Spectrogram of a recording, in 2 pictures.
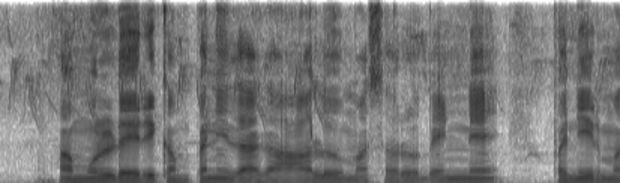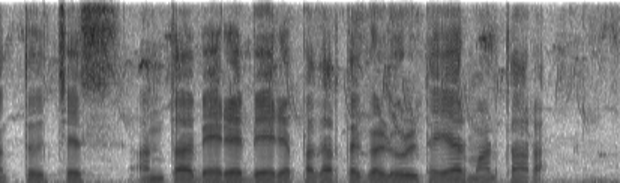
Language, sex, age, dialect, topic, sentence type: Kannada, male, 25-30, Northeastern, agriculture, statement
